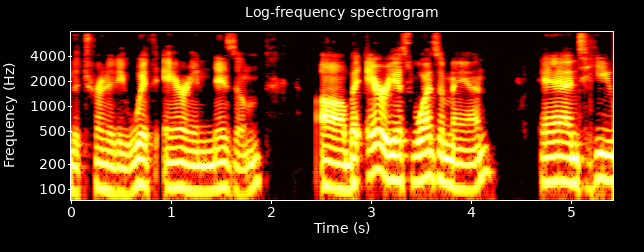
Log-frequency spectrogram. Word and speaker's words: Arius: Arius is the man whose teaching was under question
